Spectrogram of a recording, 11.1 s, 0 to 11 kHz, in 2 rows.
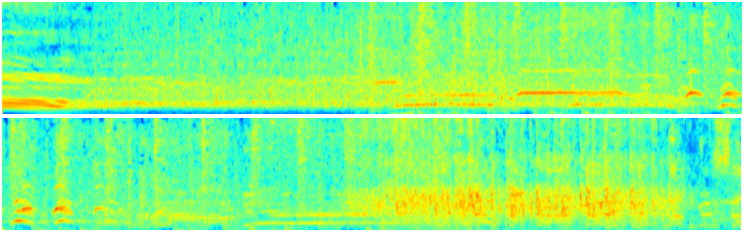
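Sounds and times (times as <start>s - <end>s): crowd cheering and whooping: 0.0s - 6.7s
music with pounding drum beat: 2.9s - 8.4s.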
